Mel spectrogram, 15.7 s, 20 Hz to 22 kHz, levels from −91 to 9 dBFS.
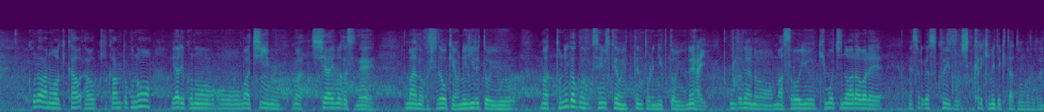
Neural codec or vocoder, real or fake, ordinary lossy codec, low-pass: codec, 16 kHz, 4 kbps, X-Codec, HuBERT features, trained on LibriSpeech; fake; none; none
